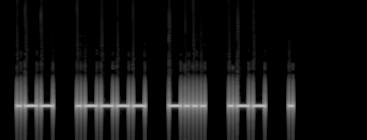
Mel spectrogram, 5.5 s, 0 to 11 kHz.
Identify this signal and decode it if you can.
Morse code, heard as a keyed tone, about 19 wpm, spaced as for 14 wpm, 700 Hz. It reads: W1BWE
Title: 186 Lesson 30g - Letter b - Call Signs 20wpm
